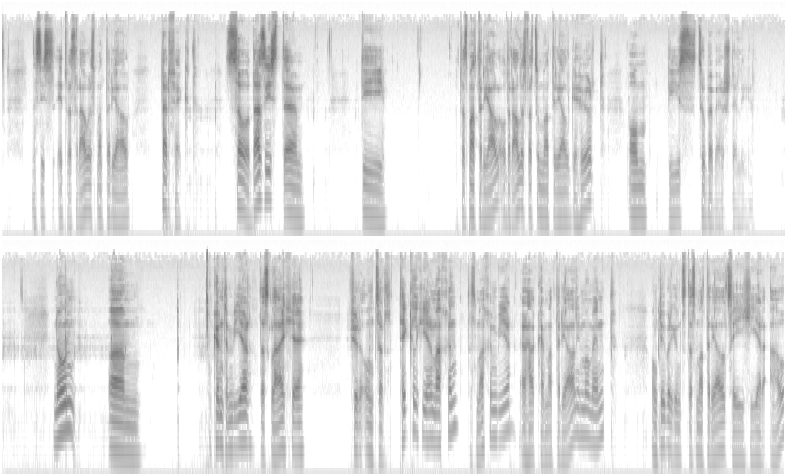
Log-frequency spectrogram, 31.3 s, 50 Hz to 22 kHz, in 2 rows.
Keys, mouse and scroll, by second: 24.4 click, 30.0 click.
